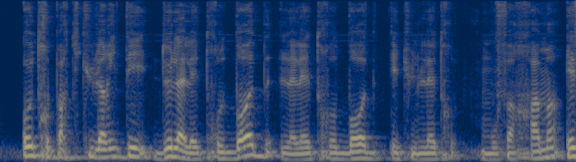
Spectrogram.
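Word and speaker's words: ضاد: Dod est une lettre grave, alors que la lettre Del est une lettre aiguë.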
